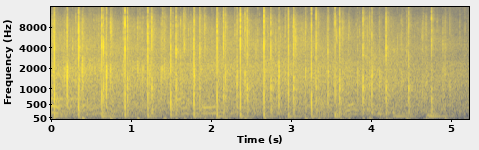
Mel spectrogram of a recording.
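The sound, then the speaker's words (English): Audience applause for a church men's choir after a song: many hands clapping in a steady, dense patter of sharp claps that holds for several seconds, with no talking over it. “How about a round of applause for our men's choir?”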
